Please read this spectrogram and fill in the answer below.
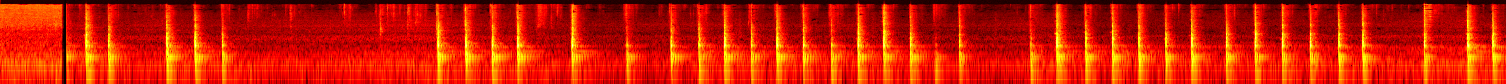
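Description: Knife chopping cooked beef cheek meat on a wooden cutting board, the blade knocking on the board in quick runs of about three or four strokes a second, with a pause of about two seconds near the start.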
